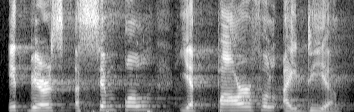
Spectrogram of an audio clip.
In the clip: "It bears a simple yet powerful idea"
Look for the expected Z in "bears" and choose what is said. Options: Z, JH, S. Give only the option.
S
